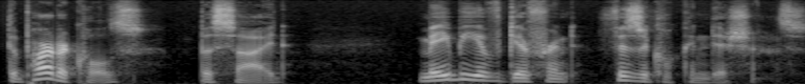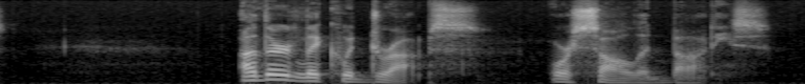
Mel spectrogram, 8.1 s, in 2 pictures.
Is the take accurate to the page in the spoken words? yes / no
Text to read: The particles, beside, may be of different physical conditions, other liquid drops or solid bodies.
yes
